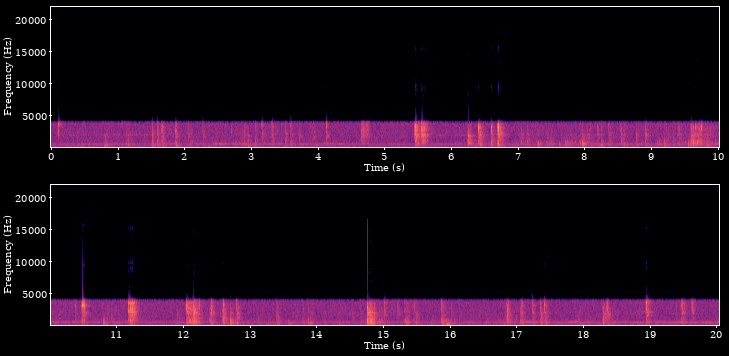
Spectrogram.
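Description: Irregular light metal clicks and taps as bolts are loosened and taken out of a small engine's aluminium crankcase cover, some coming in short quick runs.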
